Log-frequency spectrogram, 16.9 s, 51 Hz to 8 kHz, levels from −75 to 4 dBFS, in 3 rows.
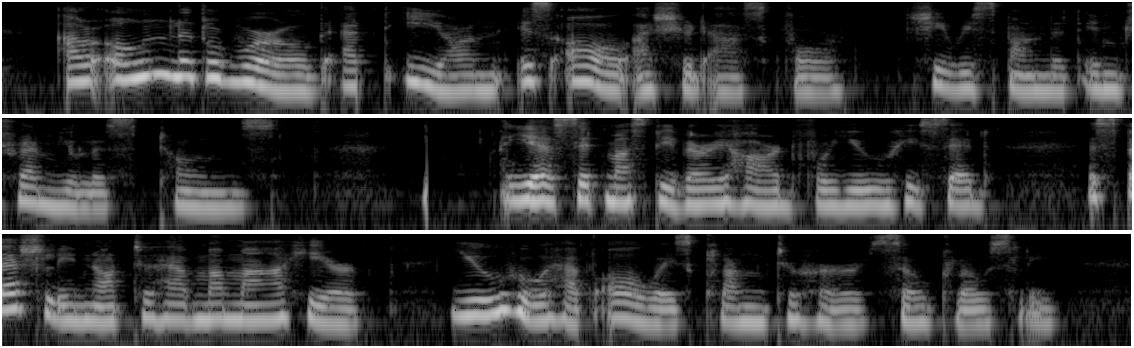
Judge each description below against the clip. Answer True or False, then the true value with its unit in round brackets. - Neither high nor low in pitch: True (160 Hz)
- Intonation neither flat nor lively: True (4.0 semitones)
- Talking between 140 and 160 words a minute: True (150 wpm)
